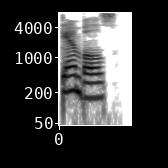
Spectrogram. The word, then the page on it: gambles: British English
